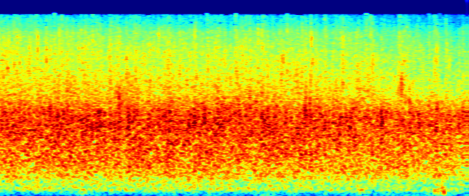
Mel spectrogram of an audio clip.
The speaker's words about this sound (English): But before that, another round of applause. I think this was great.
